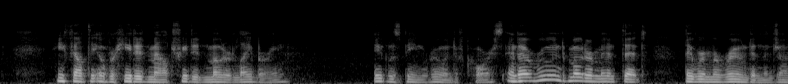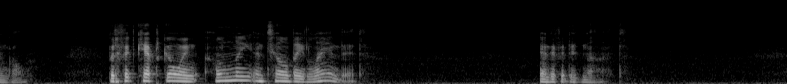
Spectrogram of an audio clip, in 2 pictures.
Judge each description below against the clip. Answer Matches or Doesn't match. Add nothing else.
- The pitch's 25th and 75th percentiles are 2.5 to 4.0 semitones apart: Doesn't match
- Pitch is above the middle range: Doesn't match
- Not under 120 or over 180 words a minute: Matches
